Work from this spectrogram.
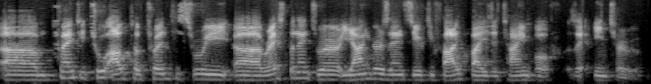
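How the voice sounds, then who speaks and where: A man from Georgia, a native Georgian speaker, presents his research in English at a seminar. He pauses often with fillers and restarts words as he goes. His voice is mid-pitched and comes through dull, lo-fi audio. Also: fairly even intonation, sharp tone. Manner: halting, many fillers and restarts. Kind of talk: academic presentation.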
